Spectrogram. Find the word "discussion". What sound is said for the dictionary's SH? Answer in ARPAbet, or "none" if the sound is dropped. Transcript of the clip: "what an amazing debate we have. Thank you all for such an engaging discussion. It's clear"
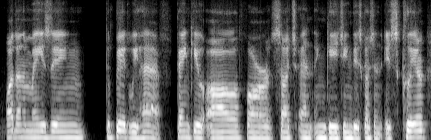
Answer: SH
